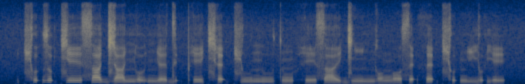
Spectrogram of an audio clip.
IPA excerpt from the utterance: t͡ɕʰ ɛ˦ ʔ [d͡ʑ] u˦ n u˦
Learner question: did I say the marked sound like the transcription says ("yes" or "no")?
no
